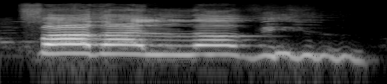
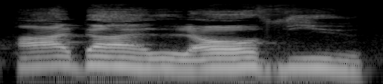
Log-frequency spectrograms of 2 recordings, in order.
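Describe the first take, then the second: First: It sounds tender and childlike. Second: It sounds stiff and formal.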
